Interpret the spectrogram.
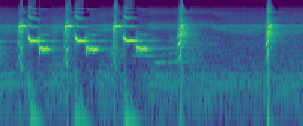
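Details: Nias hill myna giving three loud two-part whistles, a high note dropping into a lower drawn-out tone, roughly every half second, followed by two sharp clicks.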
